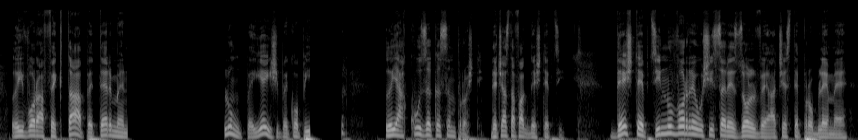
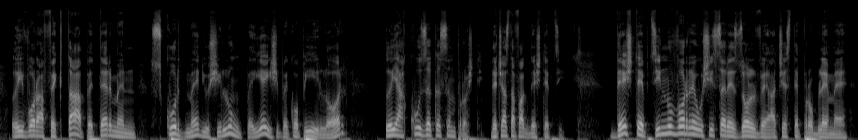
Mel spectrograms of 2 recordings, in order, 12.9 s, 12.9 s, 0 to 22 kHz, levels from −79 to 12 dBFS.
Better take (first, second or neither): second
